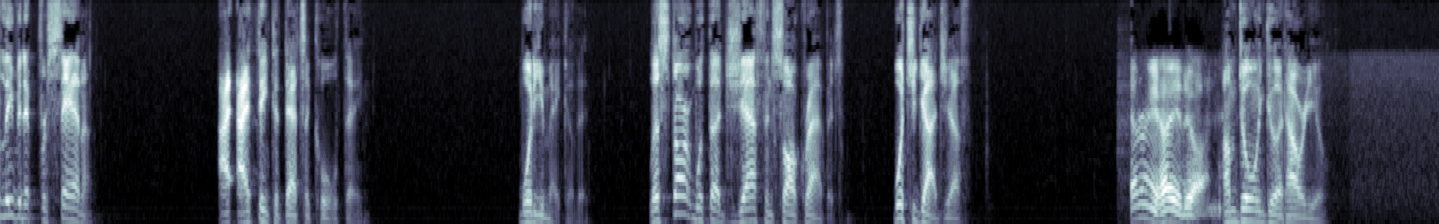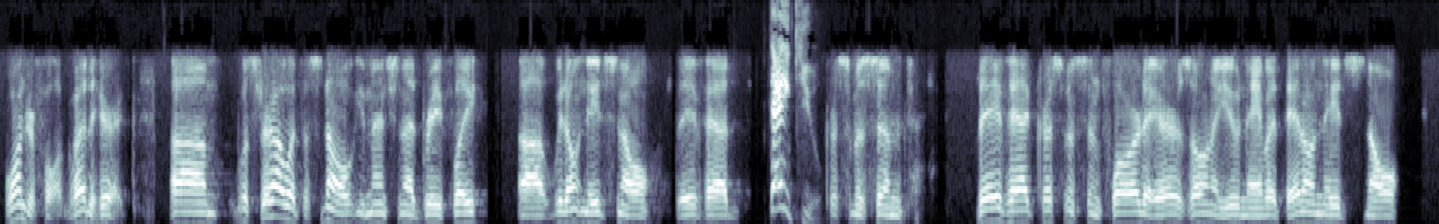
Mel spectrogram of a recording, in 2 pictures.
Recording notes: takes these questions to the phone lines and lets the listeners offer their thoughts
